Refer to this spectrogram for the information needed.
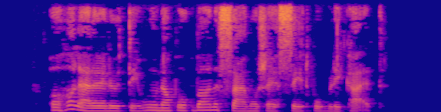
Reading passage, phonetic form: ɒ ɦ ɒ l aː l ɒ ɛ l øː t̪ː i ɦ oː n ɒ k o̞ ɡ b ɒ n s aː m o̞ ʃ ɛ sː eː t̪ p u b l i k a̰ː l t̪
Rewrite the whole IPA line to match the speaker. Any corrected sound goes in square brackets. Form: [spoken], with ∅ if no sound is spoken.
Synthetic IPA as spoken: ɒ ɦ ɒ l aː l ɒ ɛ l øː t̪ː i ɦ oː n ɒ [p] o̞ ɡ b ɒ n s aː m o̞ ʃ ɛ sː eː t̪ p u b l i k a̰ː l t̪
